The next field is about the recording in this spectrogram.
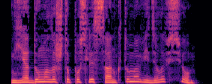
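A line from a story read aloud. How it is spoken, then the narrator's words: Muttered. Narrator (Russian): пробормотала Лиз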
